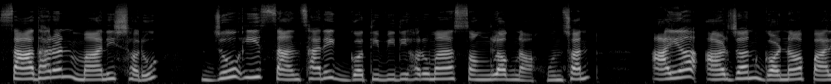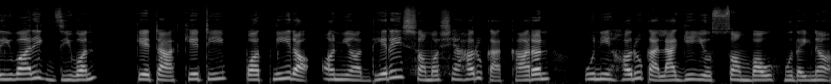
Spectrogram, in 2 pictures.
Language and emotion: Nepali, neutral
